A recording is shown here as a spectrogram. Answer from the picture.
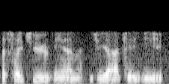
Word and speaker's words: Shungite: So it's Shungite, and I just threw a long I on it, and it's a short one, so, Shugite.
